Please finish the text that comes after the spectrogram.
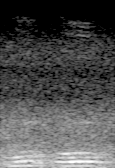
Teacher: हमारे जीभ का जो पिछला हिस्सा है वहां से ये उच्चरित हो रहा है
